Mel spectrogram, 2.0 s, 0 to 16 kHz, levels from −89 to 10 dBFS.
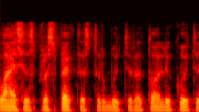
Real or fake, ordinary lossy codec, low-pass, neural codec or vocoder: real; MP3, 64 kbps; 7.2 kHz; none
